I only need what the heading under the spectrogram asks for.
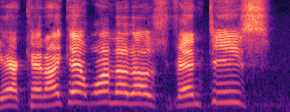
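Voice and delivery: loud, very high-pitched put-on old man voice. Ordering coffee she texted for, the speaker plays himself in a very old-sounding guy voice. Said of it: "I'm one of those very old-sounding guys".

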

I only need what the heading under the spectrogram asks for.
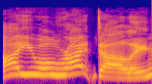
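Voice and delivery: put-on English accent. Quoting her mum speaking into the darkness, in an English accent. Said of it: "Why is [name]'s mum English?".

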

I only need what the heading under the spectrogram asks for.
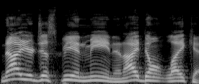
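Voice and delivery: ordinary talk

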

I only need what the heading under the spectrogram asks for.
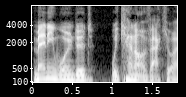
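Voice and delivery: ordinary delivery

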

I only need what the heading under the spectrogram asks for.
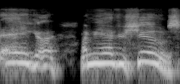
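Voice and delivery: high, hollering, calling-out shout. Retelling a player running up the steps to a departing star: imitating someone screaming. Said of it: "So he's screaming".

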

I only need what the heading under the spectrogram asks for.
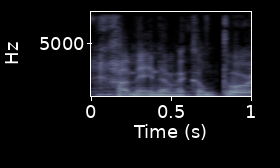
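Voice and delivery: ordinary talk

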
